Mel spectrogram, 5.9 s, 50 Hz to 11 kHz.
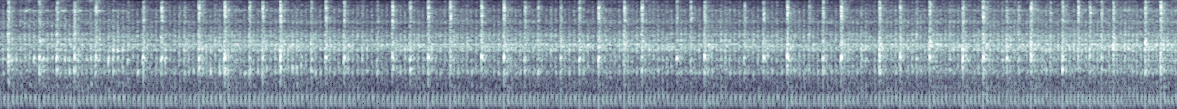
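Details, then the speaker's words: Rebuilt Stihl 088 chainsaw idling with crisp rapid two-stroke beat; pressing trigger without opening throttle raises RPM and leans it out, revealing air leak past worn throttle shaft in aluminium carburetor bore. "Every time you touch that throttle, you apply load to the throttle shaft, and that, in turn, rubs against the aluminium bore of the carburetor that it rides in."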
